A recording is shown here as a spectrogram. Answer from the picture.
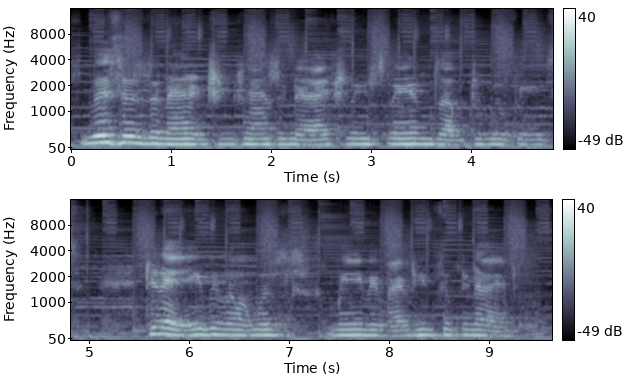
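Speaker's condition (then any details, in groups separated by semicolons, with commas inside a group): Cerebral palsy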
